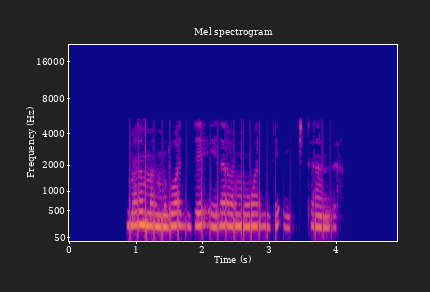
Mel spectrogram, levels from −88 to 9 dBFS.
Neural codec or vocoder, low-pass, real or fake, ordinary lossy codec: none; 5.4 kHz; real; AAC, 24 kbps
